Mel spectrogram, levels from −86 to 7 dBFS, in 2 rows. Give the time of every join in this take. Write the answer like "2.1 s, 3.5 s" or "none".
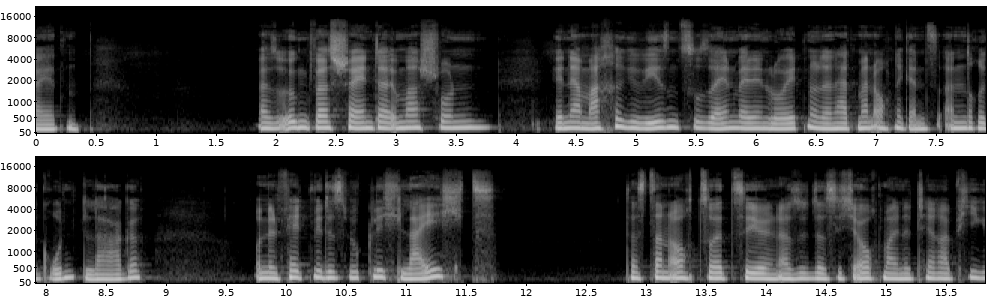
none

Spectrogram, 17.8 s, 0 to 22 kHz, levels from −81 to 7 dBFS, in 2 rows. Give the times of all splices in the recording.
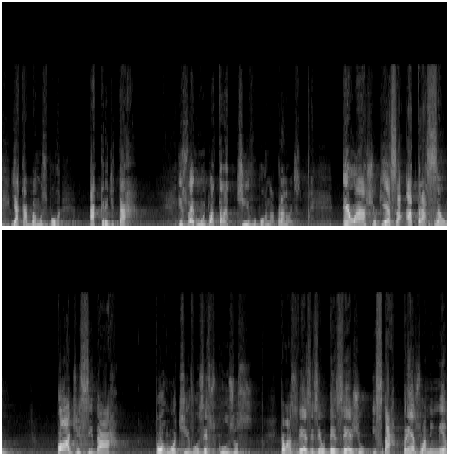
3.5 s

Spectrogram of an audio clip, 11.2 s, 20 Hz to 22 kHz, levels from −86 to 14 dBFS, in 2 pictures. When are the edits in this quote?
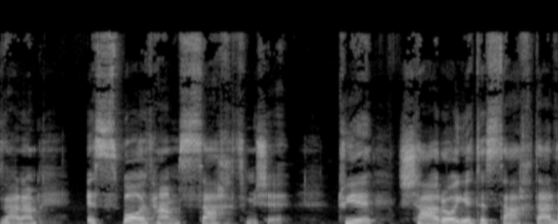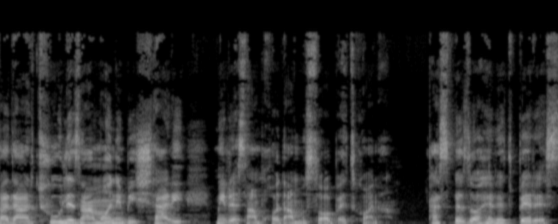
none

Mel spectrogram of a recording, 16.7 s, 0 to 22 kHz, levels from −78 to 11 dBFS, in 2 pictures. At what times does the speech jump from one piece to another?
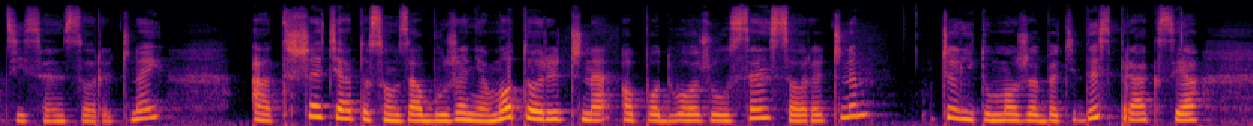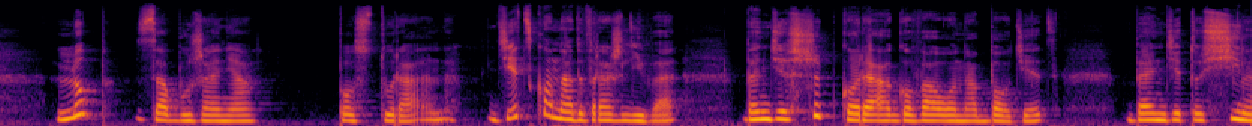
none

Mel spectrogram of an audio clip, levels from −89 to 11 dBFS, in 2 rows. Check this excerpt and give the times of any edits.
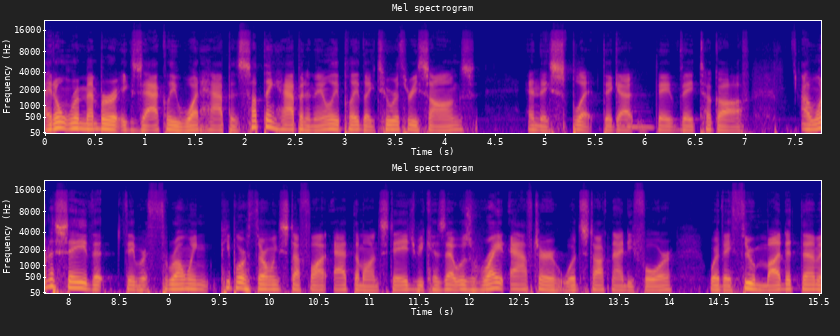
none

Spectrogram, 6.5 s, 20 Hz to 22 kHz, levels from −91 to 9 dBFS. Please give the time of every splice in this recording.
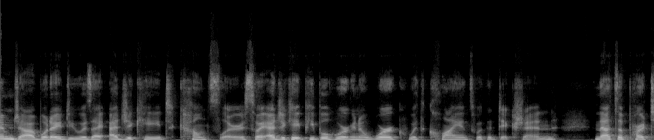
none

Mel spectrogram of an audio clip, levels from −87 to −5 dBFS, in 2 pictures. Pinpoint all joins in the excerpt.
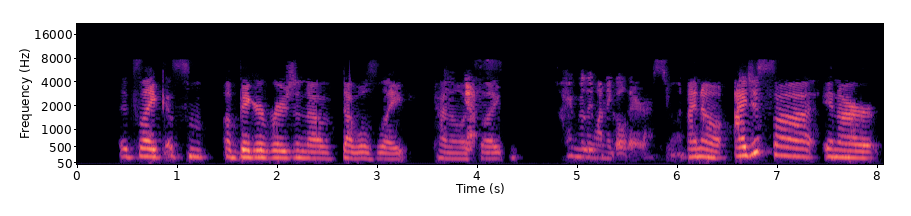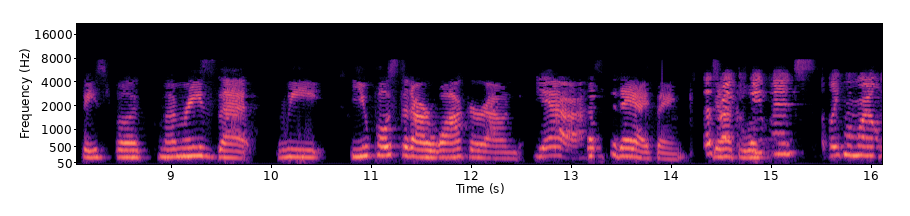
none

